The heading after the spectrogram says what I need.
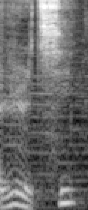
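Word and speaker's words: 日期: 是农历的日期。还有这个日期在台湾念作日期，期念第 2 声，在台湾。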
